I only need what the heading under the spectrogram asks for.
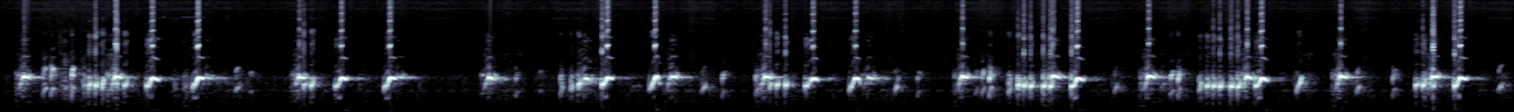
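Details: Live daytime recording of a male white-breasted waterhen calling as a decoy: rhythmic series of rough, croaking double notes, delivered in clusters about every second over eleven seconds, with faint clicks between them.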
